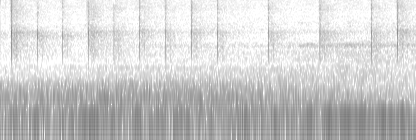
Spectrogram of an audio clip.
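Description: Ambient soundscape: a deep, steady rumbling hum with irregular sharp crackling clicks, a few each second, over the top.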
